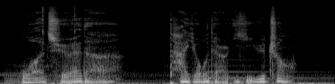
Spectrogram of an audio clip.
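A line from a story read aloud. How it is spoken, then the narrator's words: Hushed low voice. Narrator (Chinese): 他压低声音，以尽量不让小雅听到的音量说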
